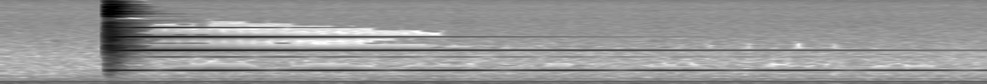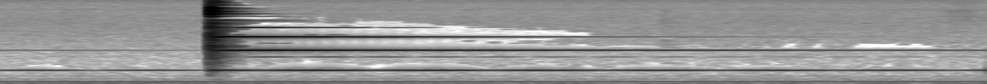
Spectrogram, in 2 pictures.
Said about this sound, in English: The chimes will call us to prayerful meditation.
